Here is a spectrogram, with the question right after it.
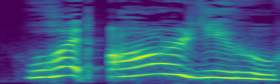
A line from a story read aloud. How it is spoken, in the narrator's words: he howled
